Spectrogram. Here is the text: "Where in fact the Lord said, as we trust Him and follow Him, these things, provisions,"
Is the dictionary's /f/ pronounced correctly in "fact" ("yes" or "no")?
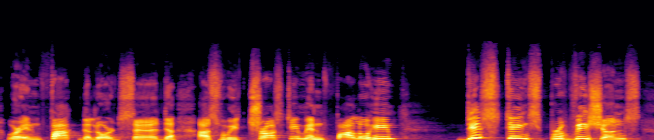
yes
